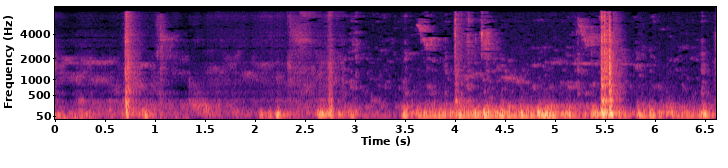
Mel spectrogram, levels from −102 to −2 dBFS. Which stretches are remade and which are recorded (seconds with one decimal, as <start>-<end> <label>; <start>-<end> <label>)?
0.0-2.9 remade; 2.9-6.6 recorded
